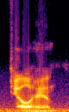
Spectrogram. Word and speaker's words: Callahan: I always say it's Callahan. That's how I pronounce it, Callahan. Right. Yeah, Callahan.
